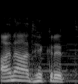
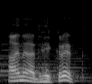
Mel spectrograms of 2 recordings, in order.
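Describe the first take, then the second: First: A long 'aa' vowel comes before 'dhikrit'. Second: The vowel before 'dhikrit' is short. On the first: The speaker calls it wrong. "तो इस तरह से कुछ अशुद्धियां होती हैं" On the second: The speaker calls it right. "एक शब्द है अनधिकृत"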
